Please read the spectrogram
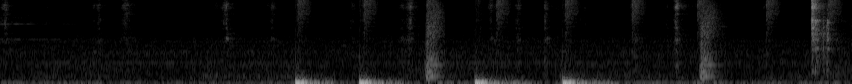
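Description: A small hex key working a screw out of a metal headlight bracket: a run of light clicks and knocks, about eight of them, starting a second or so in.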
